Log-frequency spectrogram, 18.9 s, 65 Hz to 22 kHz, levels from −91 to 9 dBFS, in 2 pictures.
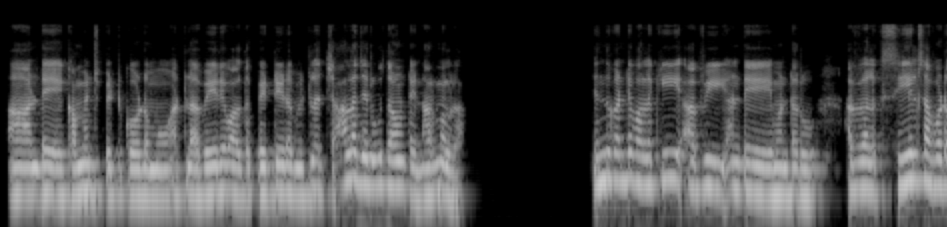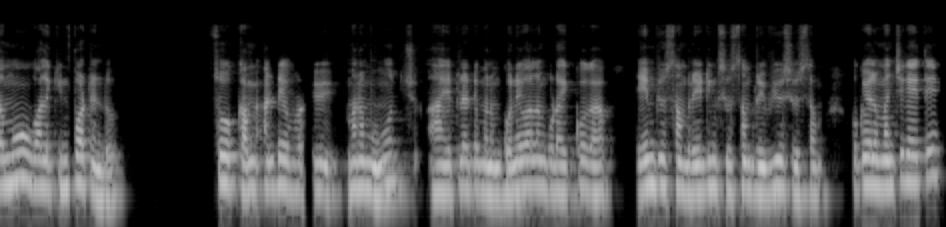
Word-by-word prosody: ఆహ్, 150 Hz, 0 st, +2 dB
అంటే 150 Hz, +1 st, +3 dB, 0.2 s
కామెంట్స్ 155 Hz, +1 st, +1 dB
పెట్టుకోవడము. 145 Hz, -1 st, 0 dB
అట్లా 150 Hz, 0 st, 0 dB
వేరే 155 Hz, +2 st, +2 dB
వాళ్ళతో 150 Hz, 0 st, -1 dB
పెట్టియడం. 155 Hz, 0 st, +1 dB
ఇట్లా 175 Hz, +3 st, -2 dB
చాలా 205 Hz, +4 st, +1 dB
జరుగుతా 190 Hz, -1 st, +1 dB
ఉంటాయి 150 Hz, -5 st, -3 dB
నార్మల్‌గా. 150 Hz, -3 st, 0 dB, 1.3 s
ఎందుకంటే 215 Hz, +1 st, +2 dB
వాళ్ళకి 195 Hz, +2 st, -1 dB, 0.2 s
అవి 180 Hz, +1 st, -1 dB, 0.2 s
అంటే 170 Hz, -1 st, -1 dB, 0.2 s
ఏమంటారు 150 Hz, -1 st, +1 dB, 0.4 s
అవి 170 Hz, 0 st, -2 dB
వాళ్ళకి 165 Hz, -1 st, -2 dB
సేల్స్ 210 Hz, +3 st, +2 dB
అవ్వడము 190 Hz, +2 st, +2 dB
వాళ్ళకి 180 Hz, -2 st, -1 dB
ఇంపార్టెంటు. 175 Hz, -7 st, +1 dB, 1.0 s
సో, 205 Hz, -, +3 dB, 0.2 s
కం 165 Hz, +1 st, +3 dB
అంటే 180 Hz, +1 st, 0 dB
వ -, -, -6 dB, 0.2 s
ఇవి 165 Hz, -2 st, +1 dB, 0.2 s
మనము 175 Hz, -3 st, +3 dB, 0.3 s
చు -, -, -16 dB, 0.2 s
ఆహ్, 160 Hz, -, +1 dB
ఎట్లా 165 Hz, +3 st, -4 dB
అంటే 170 Hz, 0 st, -4 dB
మనం 155 Hz, -1 st, +4 dB
కొనేవాళ్ళం 180 Hz, +3 st, +2 dB
కూడా 160 Hz, -1 st, 0 dB
ఎక్కువగా 160 Hz, 0 st, -3 dB, 0.5 s
ఏం 185 Hz, -, +5 dB
చూస్తాం 180 Hz, -2 st, 0 dB
రేటింగ్ 165 Hz, +2 st, +1 dB
చూస్తాం, 165 Hz, +1 st, -1 dB
రివ్యూస్ 170 Hz, +3 st, +2 dB
చూస్తాం. 150 Hz, 0 st, -3 dB, 0.4 s
ఒకవేళ 190 Hz, +2 st, +2 dB
మంచిదైతే 205 Hz, +3 st, 0 dB
170 Hz, 145 wpm, -23 LUFS, 155-185 Hz, 1.3 s, ఏం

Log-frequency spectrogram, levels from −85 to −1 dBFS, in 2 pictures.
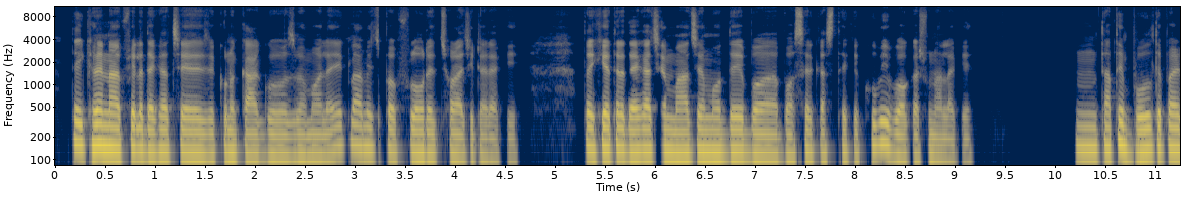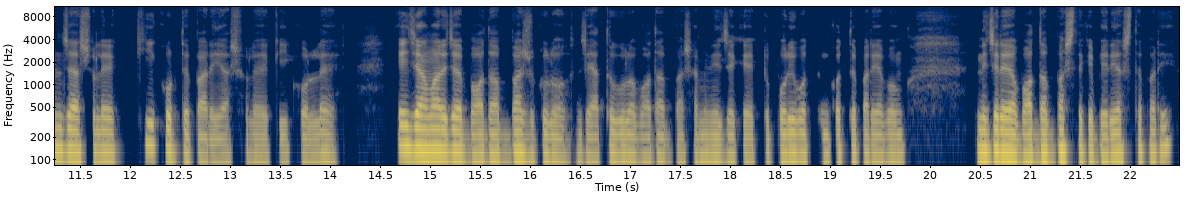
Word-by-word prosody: তো -, -, -19 dB
এখানে 145 Hz, +1 st, +6 dB
না 135 Hz, -, +8 dB
ফেলে 135 Hz, -2 st, +3 dB
দেখা 120 Hz, +1 st, +3 dB
যাচ্ছে 120 Hz, +1 st, 0 dB, 0.2 s
যে 115 Hz, -, -1 dB
কোন 125 Hz, -, 0 dB, 0.2 s
কাগজ 110 Hz, -1 st, 0 dB
বা, 110 Hz, -, -1 dB
ময়লা 110 Hz, +1 st, -2 dB
এগুলো 150 Hz, +2 st, -3 dB
আমি 135 Hz, -, 0 dB
পা -, -, -11 dB
ফ্লো 125 Hz, -, 0 dB
ফ্লোরে 120 Hz, -2 st, +2 dB
ছড়াই 110 Hz, -2 st, 0 dB
ছিটায় 100 Hz, -1 st, -5 dB
রাখি। 95 Hz, +2 st, -11 dB, 0.7 s
তো -, -, -31 dB
এইক্ষেত্রে 130 Hz, +1 st, +4 dB
দেখা 120 Hz, +1 st, +4 dB
যাচ্ছে 125 Hz, +1 st, -2 dB
মাঝেমধ্যে 120 Hz, 0 st, +2 dB, 0.2 s
ব্য -, -, +2 dB, 0.3 s
বসের 110 Hz, +3 st, -1 dB
কাছ 115 Hz, -1 st, -3 dB
থেকে 120 Hz, -1 st, -5 dB
খুবই 155 Hz, +2 st, +1 dB
বকা 105 Hz, 0 st, -1 dB
শোনা 105 Hz, -3 st, -4 dB
লাগে। 95 Hz, 0 st, -10 dB, 1.1 s
উম 135 Hz, -1 st, 0 dB
তাতে 135 Hz, +2 st, +1 dB, 0.2 s
বলতে 130 Hz, +2 st, +4 dB
পারেন 135 Hz, -1 st, +4 dB
যে -, -, +4 dB
আসলে 120 Hz, 0 st, -2 dB, 0.3 s
কি 155 Hz, -, -4 dB
করতে 120 Hz, -4 st, -1 dB
পারি? 95 Hz, -2 st, -3 dB
আসলে 105 Hz, +2 st, -9 dB, 0.2 s
কি 105 Hz, -, -6 dB
করলে 100 Hz, +2 st, -3 dB, 0.8 s
এইযে 140 Hz, -1 st, +5 dB
আমার 130 Hz, 0 st, +6 dB
এইযে 125 Hz, 0 st, +3 dB
বদভ্যাসগুলো 105 Hz, -1 st, -1 dB, 0.2 s
যে 105 Hz, -, -5 dB
এতগুলো 110 Hz, +1 st, -2 dB
বদভ্যাস, 100 Hz, 0 st, -6 dB
আমি 105 Hz, 0 st, -3 dB
নিজেকে 105 Hz, 0 st, -5 dB
একটু -, -, -13 dB
পরিবর্তন 110 Hz, -1 st, -1 dB
করতে 115 Hz, 0 st, -3 dB
পারি 105 Hz, 0 st, -2 dB
এবং 105 Hz, 0 st, -3 dB, 0.8 s
নিজের 120 Hz, +1 st, +5 dB
এই -, -, +8 dB
বদভ্যাস 110 Hz, +2 st, +2 dB
থেকে 120 Hz, -1 st, -1 dB
বেরিয়ে 110 Hz, +3 st, +2 dB
আসতে 120 Hz, +1 st, -4 dB
পারি? 120 Hz, +2 st, -2 dB
115 Hz, 175 wpm, -23 LUFS, 105-125 Hz, 1.1 s, না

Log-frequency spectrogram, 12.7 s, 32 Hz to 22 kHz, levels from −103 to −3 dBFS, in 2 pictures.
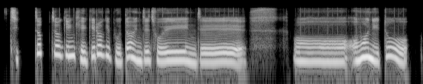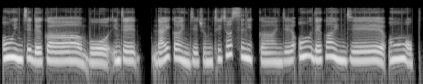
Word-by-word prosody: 직접적인 310 Hz, -4 st, -1 dB
계기라기 280 Hz, -, 0 dB
보다 235 Hz, +6 st, 0 dB
인제 200 Hz, -1 st, 0 dB
저희 195 Hz, +1 st, +1 dB
인제 175 Hz, 0 st, 0 dB, 0.7 s
어 195 Hz, -, -7 dB
어머니도 185 Hz, +5 st, +1 dB, 0.2 s
어 255 Hz, +3 st, +5 dB
인제 230 Hz, 0 st, +4 dB
내가 195 Hz, -1 st, +1 dB
뭐 170 Hz, 0 st, -1 dB
인제 200 Hz, 0 st, 0 dB, 0.2 s
나이가 235 Hz, +5 st, 0 dB
인제 180 Hz, -2 st, -2 dB
좀 180 Hz, 0 st, -4 dB
드셨으니까 225 Hz, -, -2 dB
인제 190 Hz, +3 st, -3 dB
어 275 Hz, +2 st, +1 dB
"내가 245 Hz, +5 st, +1 dB
인제 200 Hz, -3 st, 0 dB
어 205 Hz, -, -4 dB, 0.2 s
업 165 Hz, 0 st, -3 dB
195 Hz, 230 characters per minute, -22 LUFS, 180-235 Hz, 0.7 s, 어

